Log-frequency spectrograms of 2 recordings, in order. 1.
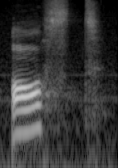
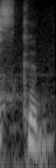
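تُنطق النهاية بصوت t. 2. تُنطق النهاية بصوت d. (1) "عمري ما هنطقها اصت صح لو فضلت مصر اني انطق الدي اللي في الاخر" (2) "الاي دي دي ليه انا بنطقها اسكد؟"

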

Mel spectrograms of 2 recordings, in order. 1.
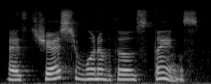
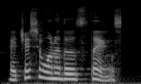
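이 문장은 빠르게 말하고, 소리를 가볍게 냅니다. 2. 이 문장은 아주 빠르게 말하고, v 소리를 뺍니다. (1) "이번엔 빨리 합니다" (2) "가장 빨리 발음할 땐"

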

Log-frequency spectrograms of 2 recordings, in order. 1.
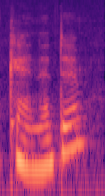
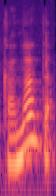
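Слово произносится с английским произношением. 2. Слово произносится с русским произношением. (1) "а Canada произношение" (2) "Не Канада"

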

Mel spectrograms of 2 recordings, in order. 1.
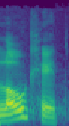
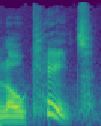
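这是美式发音。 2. 这是英式发音。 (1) "在美式可以读成locate" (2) "英国人可以读成locate"

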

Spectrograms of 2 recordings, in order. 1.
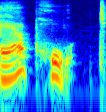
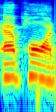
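เสียง t ท้ายคำออกเสียงชัดเจน 2. เสียง t ท้ายคำหายไป (1) "ถ้าเราออกเสียงให้ตรงก็คือ ... มีตัว t ด้วยนะลูก" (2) "เนี่ยเป็นแบบเหมือนเราพูดกันทั่วไป"

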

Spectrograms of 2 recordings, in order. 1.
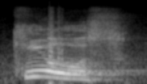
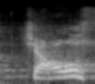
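शब्द की शुरुआत "k" की आवाज़ से होती है। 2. शब्द की शुरुआत "ch" की आवाज़ से होती है। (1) "लेकिन ये प्रोनाउंस होगा क्योस" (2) "काफी सारे लोग इसको चाउस बोलते हैं"

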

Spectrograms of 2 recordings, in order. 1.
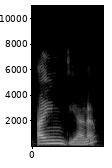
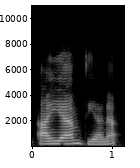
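El verbo se reduce y se une al pronombre. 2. El verbo se pronuncia como una palabra completa separada. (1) "cualquiera de las dos" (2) "I am or I'm"

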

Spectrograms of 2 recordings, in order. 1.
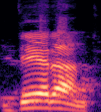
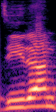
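প্রথম স্বরধ্বনিটি 'eh'-এর মতো শোনায়। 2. প্রথম স্বরধ্বনিটি 'ee'-এর মতো শোনায়। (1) "বর্গ জ একারে জে" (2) "এটা কিন্তু জিরান্ট না"

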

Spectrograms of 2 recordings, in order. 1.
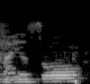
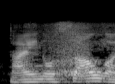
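마지막 음절은 'sore'처럼 들려요. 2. 마지막 음절은 'sow'처럼 들려요. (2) "다이노사우가 아니고"

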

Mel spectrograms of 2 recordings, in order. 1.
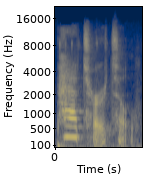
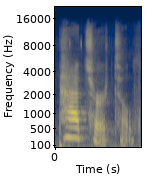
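T sesi yalnızca bir kez söylenir, ortak kullanılır. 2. T sesi yalnızca bir kez söylenir, ortak kullanılır.

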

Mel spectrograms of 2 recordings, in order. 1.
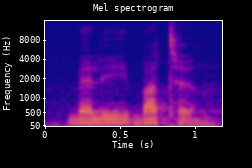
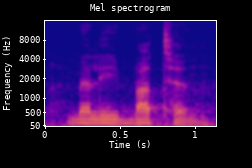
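Âm t trong button được phát âm rõ ràng. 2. Âm t trong button được phát âm rõ ràng.

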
